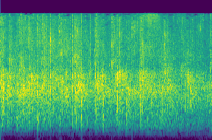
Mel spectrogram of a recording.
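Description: An audience claps steadily, a dense, even wash of many hands that stays loud and constant for a few seconds with no voices over it.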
